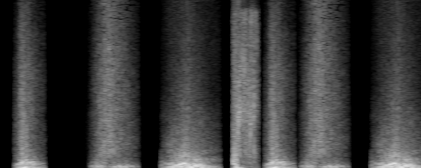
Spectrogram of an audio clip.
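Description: Intro-animation sound effects: a run of about seven short whooshes, each with a hit, separated by brief gaps.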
